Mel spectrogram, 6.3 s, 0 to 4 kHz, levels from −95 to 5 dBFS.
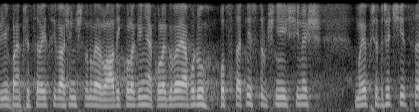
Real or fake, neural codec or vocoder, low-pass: fake; codec, 16 kHz, 4 kbps, FunCodec, trained on LibriTTS, 50 frames a second; 3.6 kHz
